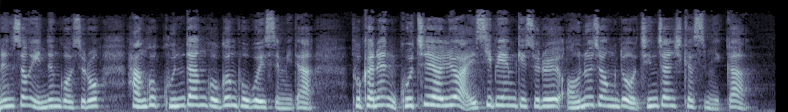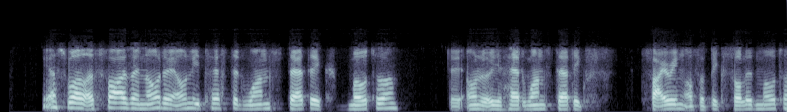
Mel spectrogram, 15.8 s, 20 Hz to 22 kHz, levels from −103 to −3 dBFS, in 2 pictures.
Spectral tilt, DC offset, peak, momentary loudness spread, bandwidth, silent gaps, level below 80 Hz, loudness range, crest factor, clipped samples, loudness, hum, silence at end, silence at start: -5 dB/octave; under 0.1%; -6 dBFS; 9 LU; 15 kHz; 7.86-7.97 s; -62 dBFS; 2 LU; 18 dB; under 0.1%; -24 LUFS; none; 0 s; 0 s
